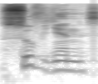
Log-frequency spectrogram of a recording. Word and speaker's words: Sufjan: Mein Kandidat für das Album des Jahres 2021 ist ein Singer-Songwriter aus den USA mit dem etwas ungewöhnlichen Namen Savian Stevens. Ich hoffe, das Savian spricht man richtig aus. Suvian Stevens.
